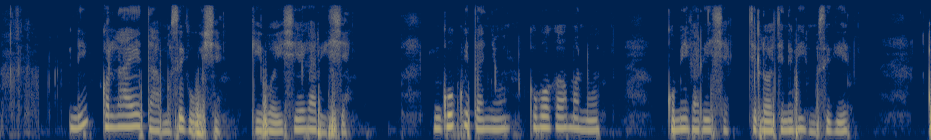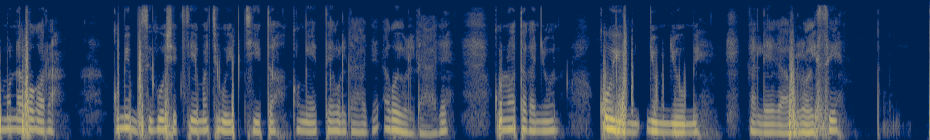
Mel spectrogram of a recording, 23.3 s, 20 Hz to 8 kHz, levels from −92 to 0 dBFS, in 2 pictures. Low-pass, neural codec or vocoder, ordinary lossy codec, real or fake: 7.2 kHz; none; MP3, 64 kbps; real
